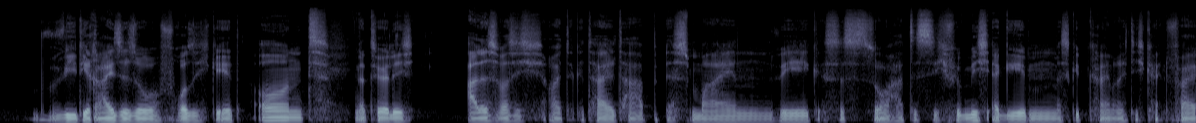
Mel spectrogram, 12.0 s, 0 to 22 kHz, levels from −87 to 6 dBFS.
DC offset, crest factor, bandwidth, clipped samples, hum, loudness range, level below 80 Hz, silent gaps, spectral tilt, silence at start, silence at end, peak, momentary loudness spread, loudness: under 0.1%; 20 dB; 16.5 kHz; under 0.1%; none; 5 LU; -58 dBFS; none; -5 dB/octave; 0.35 s; 0 s; -16 dBFS; 12 LU; -36 LUFS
